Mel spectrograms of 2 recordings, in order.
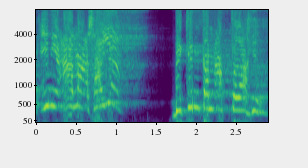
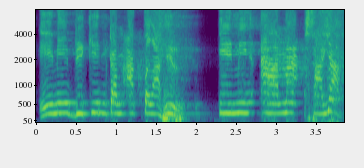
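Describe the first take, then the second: First: High, proud royal command; proud Pharaoh. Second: Casual order. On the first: Pharaoh orders a birth certificate for his baby, proudly in a high voice. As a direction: announce it like a boastful king. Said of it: "Itu Firaun bilang". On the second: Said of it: "Camat Kedungdung, "Sini kamu". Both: Acted.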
